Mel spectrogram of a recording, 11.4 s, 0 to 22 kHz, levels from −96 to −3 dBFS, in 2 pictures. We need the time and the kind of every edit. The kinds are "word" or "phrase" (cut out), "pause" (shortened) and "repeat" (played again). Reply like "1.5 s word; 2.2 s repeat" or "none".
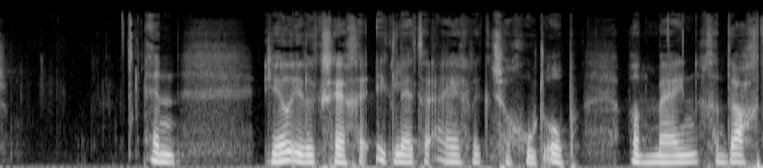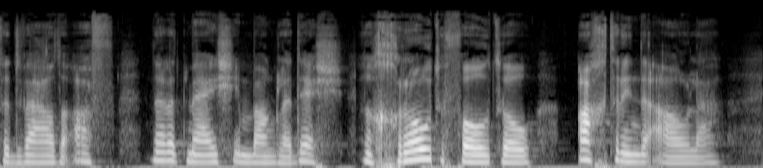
2.0 s word; 3.7 s word; 8.4 s pause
